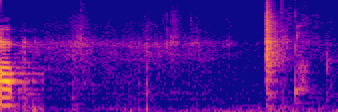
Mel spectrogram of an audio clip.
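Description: A woman's voice trailing off, then a quiet room with a short, sharp noise a little before the end.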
